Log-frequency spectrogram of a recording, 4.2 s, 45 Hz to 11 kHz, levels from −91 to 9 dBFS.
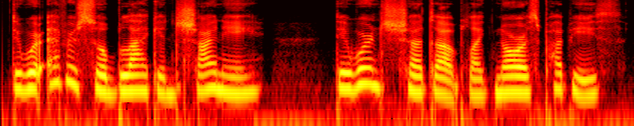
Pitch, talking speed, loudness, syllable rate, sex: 210 Hz, 200 wpm, -19 LUFS, 5.6 syllables/s, female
